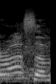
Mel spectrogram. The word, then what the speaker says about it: Rosum: it's going over to rossum rhymes with awesome against andrews solano i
